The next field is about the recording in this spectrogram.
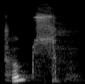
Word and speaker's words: Tröegs: Tröegs. Pronounced. There's a thing. I can't play it on air. – On this episode, rhymes with rogues. – Rogues. So Tröegs. Oh, we were right the first time.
